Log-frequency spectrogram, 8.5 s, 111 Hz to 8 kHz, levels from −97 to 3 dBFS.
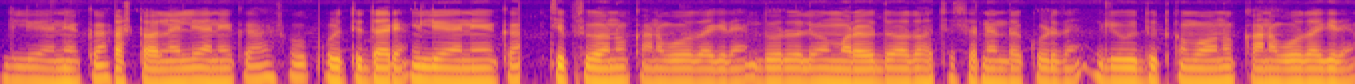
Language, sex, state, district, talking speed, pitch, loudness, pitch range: Kannada, male, Karnataka, Raichur, 170 wpm, 125 Hz, -20 LUFS, 125-135 Hz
